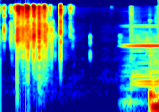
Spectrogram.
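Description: Handling noise of the recording device being grabbed and moved: a flurry of crackly rubbing and knocks, then quiet, with music fading in right at the end.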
